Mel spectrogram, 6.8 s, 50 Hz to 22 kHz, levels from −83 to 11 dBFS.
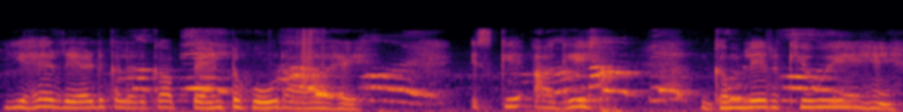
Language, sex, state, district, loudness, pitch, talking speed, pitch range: Hindi, male, Rajasthan, Jaipur, -17 LUFS, 230 Hz, 125 wpm, 215-255 Hz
